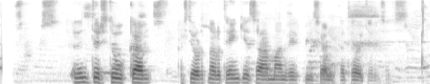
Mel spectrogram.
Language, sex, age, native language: Icelandic, male, 50-59, Icelandic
